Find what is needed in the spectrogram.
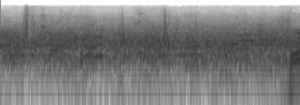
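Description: Steady murmur of a basketball arena crowd during a stoppage in play, with faint indistinct voices.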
